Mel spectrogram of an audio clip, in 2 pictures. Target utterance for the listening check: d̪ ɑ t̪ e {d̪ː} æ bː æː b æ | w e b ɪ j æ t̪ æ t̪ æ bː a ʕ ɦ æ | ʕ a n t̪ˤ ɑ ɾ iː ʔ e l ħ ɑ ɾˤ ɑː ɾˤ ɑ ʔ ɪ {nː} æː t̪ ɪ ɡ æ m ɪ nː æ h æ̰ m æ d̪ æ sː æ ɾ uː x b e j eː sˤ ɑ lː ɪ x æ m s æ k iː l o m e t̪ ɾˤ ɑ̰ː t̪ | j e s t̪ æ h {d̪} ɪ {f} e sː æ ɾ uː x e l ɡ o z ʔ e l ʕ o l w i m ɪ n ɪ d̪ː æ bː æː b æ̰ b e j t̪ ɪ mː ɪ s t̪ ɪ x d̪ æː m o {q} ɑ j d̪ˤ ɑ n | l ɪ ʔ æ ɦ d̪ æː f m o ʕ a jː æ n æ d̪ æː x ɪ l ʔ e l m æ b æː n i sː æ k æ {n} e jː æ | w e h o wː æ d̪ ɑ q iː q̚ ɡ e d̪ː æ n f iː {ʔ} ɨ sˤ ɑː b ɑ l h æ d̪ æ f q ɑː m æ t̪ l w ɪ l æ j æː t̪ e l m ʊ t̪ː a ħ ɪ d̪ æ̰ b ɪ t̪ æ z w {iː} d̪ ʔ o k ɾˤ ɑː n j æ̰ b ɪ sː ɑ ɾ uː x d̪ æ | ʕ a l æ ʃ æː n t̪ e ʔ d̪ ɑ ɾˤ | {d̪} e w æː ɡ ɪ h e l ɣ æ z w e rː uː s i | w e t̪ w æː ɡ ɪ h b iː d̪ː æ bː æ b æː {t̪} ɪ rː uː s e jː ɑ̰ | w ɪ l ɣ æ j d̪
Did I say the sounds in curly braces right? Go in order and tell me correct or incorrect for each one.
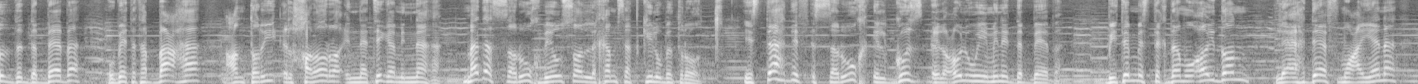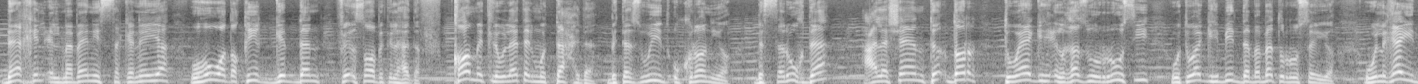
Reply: correct, correct, correct, correct, incorrect: ʔ, correct, correct, correct, incorrect: t̪, correct

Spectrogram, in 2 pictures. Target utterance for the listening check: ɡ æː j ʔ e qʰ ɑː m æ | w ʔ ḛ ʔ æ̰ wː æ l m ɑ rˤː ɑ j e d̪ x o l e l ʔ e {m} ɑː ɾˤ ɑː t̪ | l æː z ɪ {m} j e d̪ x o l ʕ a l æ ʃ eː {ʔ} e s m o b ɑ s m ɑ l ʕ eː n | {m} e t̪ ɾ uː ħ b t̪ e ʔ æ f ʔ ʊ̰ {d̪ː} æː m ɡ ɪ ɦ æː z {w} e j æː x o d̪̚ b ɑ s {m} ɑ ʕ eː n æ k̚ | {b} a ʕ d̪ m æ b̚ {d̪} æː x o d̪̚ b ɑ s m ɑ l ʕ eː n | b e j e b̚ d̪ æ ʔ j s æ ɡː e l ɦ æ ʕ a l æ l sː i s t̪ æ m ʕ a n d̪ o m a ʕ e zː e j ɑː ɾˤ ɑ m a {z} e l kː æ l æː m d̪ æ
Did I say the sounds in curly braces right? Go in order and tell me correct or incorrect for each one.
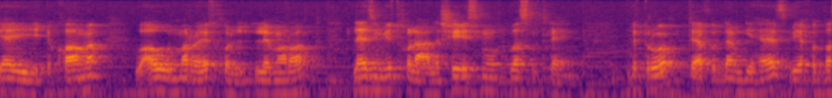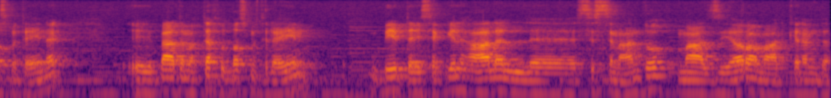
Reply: correct, correct, correct, incorrect: b, correct, incorrect: b, correct, correct, incorrect: t̪, incorrect: ʕ

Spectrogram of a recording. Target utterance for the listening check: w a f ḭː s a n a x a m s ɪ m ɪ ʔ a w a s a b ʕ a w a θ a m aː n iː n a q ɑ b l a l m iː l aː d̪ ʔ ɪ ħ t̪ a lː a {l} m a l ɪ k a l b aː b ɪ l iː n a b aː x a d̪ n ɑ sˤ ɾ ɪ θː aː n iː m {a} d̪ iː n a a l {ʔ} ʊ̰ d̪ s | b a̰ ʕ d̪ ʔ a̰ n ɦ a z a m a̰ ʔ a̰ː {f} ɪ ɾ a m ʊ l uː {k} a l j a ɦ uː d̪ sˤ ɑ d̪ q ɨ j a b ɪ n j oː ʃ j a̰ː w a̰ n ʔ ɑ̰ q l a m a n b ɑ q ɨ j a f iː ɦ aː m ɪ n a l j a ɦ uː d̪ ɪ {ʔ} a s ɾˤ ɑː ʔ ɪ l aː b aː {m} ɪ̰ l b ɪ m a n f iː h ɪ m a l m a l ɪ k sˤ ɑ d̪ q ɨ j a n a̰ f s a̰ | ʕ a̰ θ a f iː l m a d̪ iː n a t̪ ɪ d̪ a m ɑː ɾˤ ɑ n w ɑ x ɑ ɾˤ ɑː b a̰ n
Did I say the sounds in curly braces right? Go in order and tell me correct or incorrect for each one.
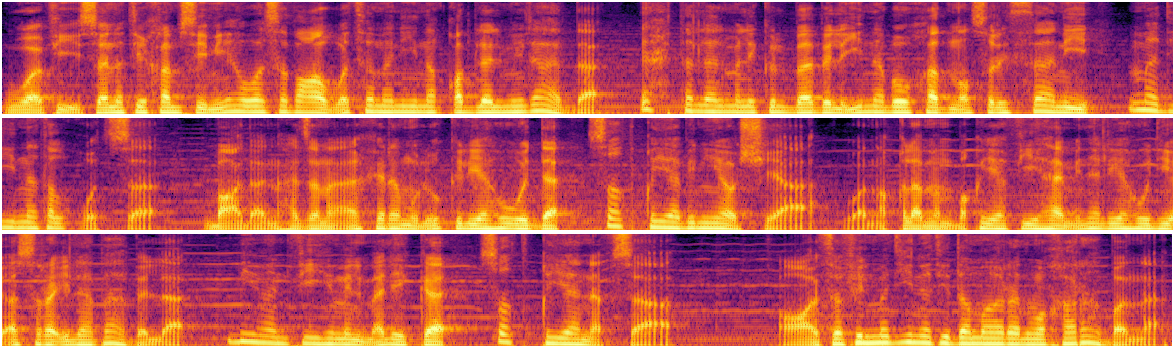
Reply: correct, correct, incorrect: q, incorrect: x, correct, correct, incorrect: b

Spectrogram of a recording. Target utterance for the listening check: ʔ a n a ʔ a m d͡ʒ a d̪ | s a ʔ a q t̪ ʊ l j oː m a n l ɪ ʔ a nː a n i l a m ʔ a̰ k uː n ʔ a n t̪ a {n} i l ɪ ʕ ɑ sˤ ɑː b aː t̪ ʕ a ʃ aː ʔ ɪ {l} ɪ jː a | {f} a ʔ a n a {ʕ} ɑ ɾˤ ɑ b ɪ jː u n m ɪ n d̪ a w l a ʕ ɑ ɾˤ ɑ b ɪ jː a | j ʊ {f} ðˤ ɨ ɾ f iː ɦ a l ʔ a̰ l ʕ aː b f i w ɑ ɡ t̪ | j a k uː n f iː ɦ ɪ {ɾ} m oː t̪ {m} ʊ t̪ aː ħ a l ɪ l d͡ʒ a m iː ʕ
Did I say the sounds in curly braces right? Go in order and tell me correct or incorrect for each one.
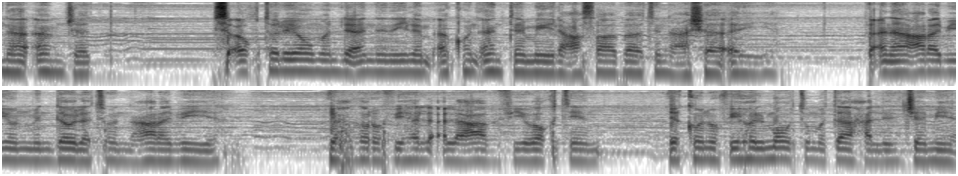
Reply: incorrect: m, incorrect: ɾ, correct, correct, incorrect: ħ, incorrect: l, correct

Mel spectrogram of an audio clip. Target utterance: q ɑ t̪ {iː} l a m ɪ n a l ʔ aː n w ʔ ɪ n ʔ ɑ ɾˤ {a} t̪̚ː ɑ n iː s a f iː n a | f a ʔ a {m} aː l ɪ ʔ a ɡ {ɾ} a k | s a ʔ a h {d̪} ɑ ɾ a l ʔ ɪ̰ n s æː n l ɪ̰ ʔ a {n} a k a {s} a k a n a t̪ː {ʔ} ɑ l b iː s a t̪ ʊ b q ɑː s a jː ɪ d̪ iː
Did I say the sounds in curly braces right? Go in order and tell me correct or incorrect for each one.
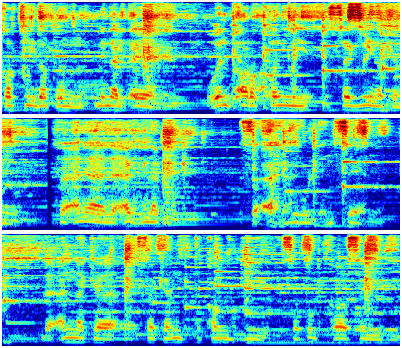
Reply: correct, incorrect: ɑ, incorrect: n, incorrect: l, correct, incorrect: nː, correct, incorrect: q

